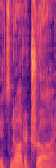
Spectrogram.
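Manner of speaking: teasing put-on voice. Speaker breaks into a Prime impression, then asks how good it is. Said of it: "That's my Prime impression".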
